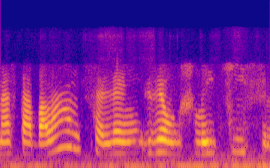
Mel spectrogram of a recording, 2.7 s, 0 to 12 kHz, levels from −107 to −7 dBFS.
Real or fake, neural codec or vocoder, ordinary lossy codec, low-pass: real; none; MP3, 96 kbps; 7.2 kHz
